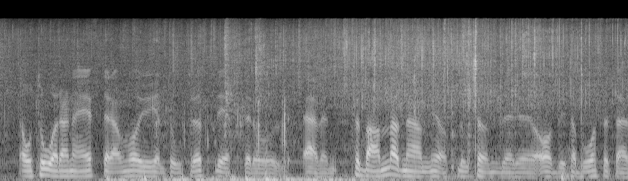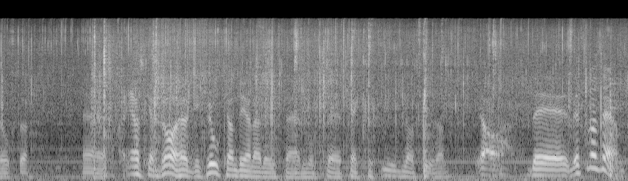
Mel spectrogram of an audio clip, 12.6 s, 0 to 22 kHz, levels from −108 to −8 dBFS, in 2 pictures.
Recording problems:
household noises; very loud; throughout; 3 dB above the speech

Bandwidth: 14.5 kHz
